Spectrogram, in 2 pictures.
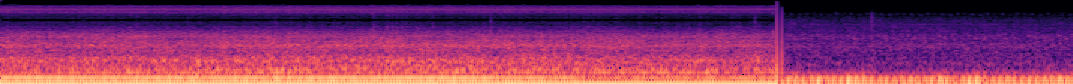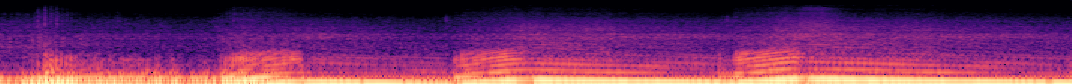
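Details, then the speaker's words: MPS with newly installed mufflers: a deep, steady drone, then several smooth rev swells rising and falling with throttle, less droney than before. Clean, healthy exhaust note. "we've got the exhaust done it sounds awesome"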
